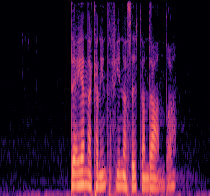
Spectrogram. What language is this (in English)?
Swedish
